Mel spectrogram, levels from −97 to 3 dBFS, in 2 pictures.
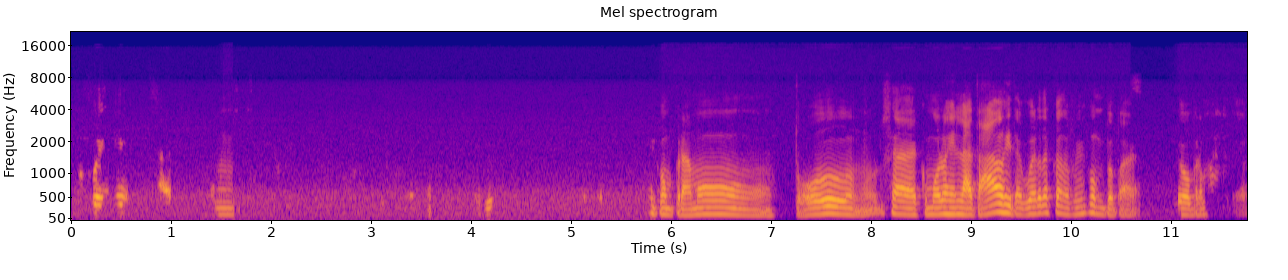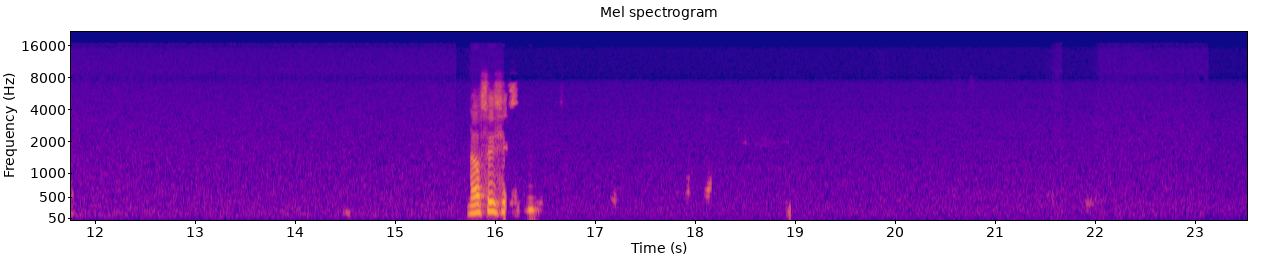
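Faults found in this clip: Speech suppressed in double talk at 0.0–4.34 s, 5.06–5.85 s and 16.1–19.02 s. Talker dips and chops out, down by about 25 dB in the first two spots and about 40 dB in the last. Likely the echo canceller: it can't split near-end speech from loudspeaker echo while both sides talk, so it ducks everything. The 16.1 s stretch is the worst, roughly three seconds of near-dropout.

Other side's voice leaking through at 0.36–1.77 s, 4.35–5.52 s, 10.76–11.05 s and 16.07–16.11 s. A faint second voice sits under the talker, about 30 dB down in the first two, about 40 dB at 10.76 s, and a brief blip about 20 dB down at 16.07 s. Likely residual echo: the far end is played on the loudspeaker, and the canceller isn't fully removing it from the mic. The 4.35 s leak runs right into the next suppression.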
